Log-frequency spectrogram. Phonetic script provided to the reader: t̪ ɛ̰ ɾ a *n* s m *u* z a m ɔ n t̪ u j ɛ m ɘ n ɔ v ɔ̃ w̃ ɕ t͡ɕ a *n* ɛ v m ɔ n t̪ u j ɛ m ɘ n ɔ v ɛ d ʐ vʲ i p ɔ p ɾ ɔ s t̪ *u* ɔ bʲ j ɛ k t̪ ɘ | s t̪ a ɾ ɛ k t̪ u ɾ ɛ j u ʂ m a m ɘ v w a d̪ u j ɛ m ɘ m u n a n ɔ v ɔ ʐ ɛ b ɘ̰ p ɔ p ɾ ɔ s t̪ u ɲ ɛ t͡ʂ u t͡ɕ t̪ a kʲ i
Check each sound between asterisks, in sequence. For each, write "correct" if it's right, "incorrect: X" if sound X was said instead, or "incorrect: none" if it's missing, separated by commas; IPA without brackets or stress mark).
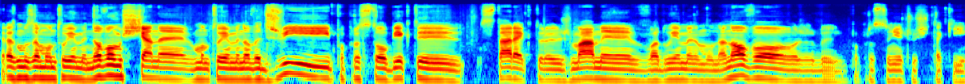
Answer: incorrect: none, correct, correct, correct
